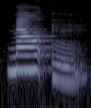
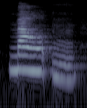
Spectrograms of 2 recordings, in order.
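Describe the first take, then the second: Both takes have the same delivery.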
